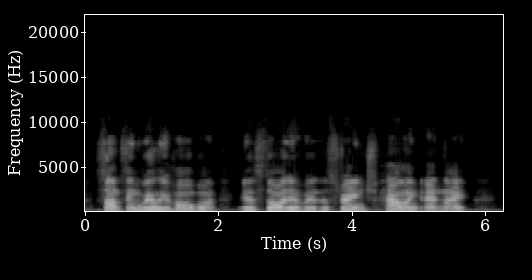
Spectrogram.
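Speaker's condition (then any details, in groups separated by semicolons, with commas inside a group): Ataxic cerebral palsy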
